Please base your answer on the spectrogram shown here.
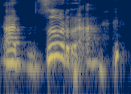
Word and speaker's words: Azzurra: You gotta roll your Z, roll your R, roll everything. Azzurra.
